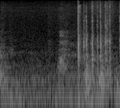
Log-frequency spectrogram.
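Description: Fingers tapping quickly on the wooden top of a standing desk: a rapid run of light, sharp taps, about ten a second, starting a little over a second in.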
